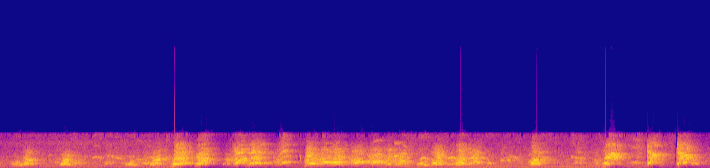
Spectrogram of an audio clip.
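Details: Almost seven-week-old Corgi puppies from two litters making a commotion: dense, overlapping high yaps and barks, almost continuous, with a few short whimpers and a faint hum beneath.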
